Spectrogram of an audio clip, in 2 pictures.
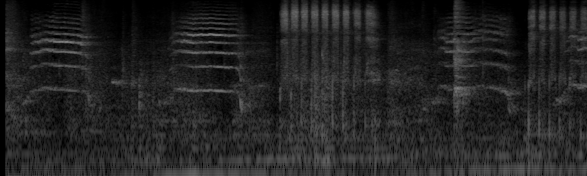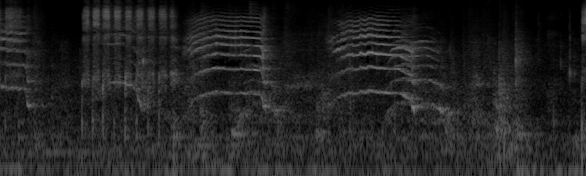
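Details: Kittens meowing while attacking; repeated high arched meows roughly every one to two seconds, rising then falling, with bursts of rapid clicking or scratching between calls.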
